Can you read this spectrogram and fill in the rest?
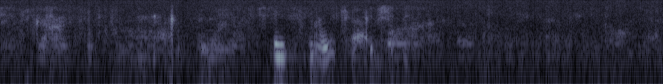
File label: garbled voice; mansfield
